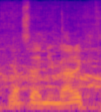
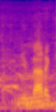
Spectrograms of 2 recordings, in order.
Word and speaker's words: pneumatic: work with BT okay pneumatic pneumatic tires it has a silent P at the start of it they're making me read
